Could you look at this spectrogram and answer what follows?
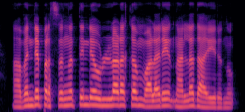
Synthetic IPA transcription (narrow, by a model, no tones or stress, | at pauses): ɐʋɐnde̞prɐsɐŋɡɐt̪ːinde̞uɭːɐɽɐkːɐmʋɐɭɐɾe̞nɐlːɐðaːjiɾunːu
